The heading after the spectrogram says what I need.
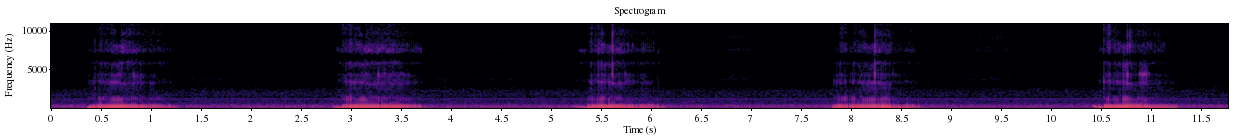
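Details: Golden Retriever puppy asleep: five regular rattling snores, each about a second long on the in-breath, roughly every 2.5 seconds; ordinary snoring.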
